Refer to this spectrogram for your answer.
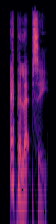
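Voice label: "epilepsy", British English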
